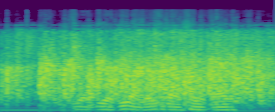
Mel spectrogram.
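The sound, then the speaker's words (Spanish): A loud burst of applause erupts after a short pause and holds steady, with a crowd cheering and voices chattering underneath the dense clapping. “¿Dónde están los aplausos aquí, Aquí ya.”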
